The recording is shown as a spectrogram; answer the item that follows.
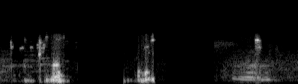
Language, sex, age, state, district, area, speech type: Maithili, female, 18-30, Bihar, Madhubani, rural, conversation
